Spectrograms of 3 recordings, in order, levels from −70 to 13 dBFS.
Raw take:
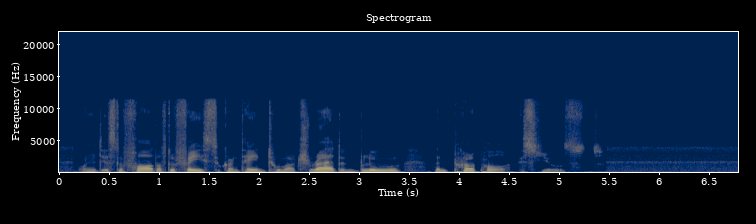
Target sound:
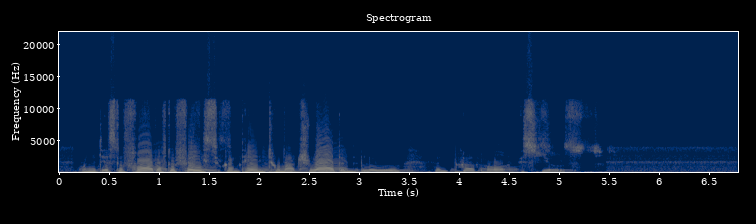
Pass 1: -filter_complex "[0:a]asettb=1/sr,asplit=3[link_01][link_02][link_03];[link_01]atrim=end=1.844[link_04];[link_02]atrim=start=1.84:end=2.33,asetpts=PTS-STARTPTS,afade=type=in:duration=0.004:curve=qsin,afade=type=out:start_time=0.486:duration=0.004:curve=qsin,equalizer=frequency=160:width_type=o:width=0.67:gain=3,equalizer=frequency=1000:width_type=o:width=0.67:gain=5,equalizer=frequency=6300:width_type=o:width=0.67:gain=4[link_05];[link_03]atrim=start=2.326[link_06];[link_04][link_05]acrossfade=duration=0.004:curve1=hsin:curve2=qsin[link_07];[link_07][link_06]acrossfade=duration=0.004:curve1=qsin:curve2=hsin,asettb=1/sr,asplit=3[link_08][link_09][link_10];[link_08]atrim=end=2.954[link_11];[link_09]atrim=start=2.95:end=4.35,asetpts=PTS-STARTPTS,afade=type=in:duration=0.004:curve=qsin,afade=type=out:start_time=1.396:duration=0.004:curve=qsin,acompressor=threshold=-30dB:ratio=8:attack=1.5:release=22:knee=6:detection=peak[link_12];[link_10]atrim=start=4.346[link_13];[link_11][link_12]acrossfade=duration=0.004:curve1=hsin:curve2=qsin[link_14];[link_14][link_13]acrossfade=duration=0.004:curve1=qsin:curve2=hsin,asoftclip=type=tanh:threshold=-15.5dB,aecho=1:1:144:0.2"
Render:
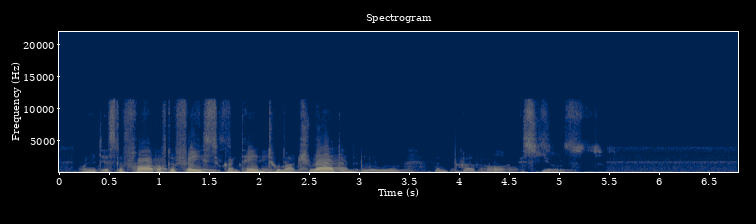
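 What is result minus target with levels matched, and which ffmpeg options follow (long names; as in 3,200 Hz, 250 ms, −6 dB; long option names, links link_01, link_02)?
soft clipping: distortion −8 dB
-filter_complex "[0:a]asettb=1/sr,asplit=3[link_01][link_02][link_03];[link_01]atrim=end=1.844[link_04];[link_02]atrim=start=1.84:end=2.33,asetpts=PTS-STARTPTS,afade=type=in:duration=0.004:curve=qsin,afade=type=out:start_time=0.486:duration=0.004:curve=qsin,equalizer=frequency=160:width_type=o:width=0.67:gain=3,equalizer=frequency=1000:width_type=o:width=0.67:gain=5,equalizer=frequency=6300:width_type=o:width=0.67:gain=4[link_05];[link_03]atrim=start=2.326[link_06];[link_04][link_05]acrossfade=duration=0.004:curve1=hsin:curve2=qsin[link_07];[link_07][link_06]acrossfade=duration=0.004:curve1=qsin:curve2=hsin,asettb=1/sr,asplit=3[link_08][link_09][link_10];[link_08]atrim=end=2.954[link_11];[link_09]atrim=start=2.95:end=4.35,asetpts=PTS-STARTPTS,afade=type=in:duration=0.004:curve=qsin,afade=type=out:start_time=1.396:duration=0.004:curve=qsin,acompressor=threshold=-30dB:ratio=8:attack=1.5:release=22:knee=6:detection=peak[link_12];[link_10]atrim=start=4.346[link_13];[link_11][link_12]acrossfade=duration=0.004:curve1=hsin:curve2=qsin[link_14];[link_14][link_13]acrossfade=duration=0.004:curve1=qsin:curve2=hsin,asoftclip=type=tanh:threshold=-26dB,aecho=1:1:144:0.2"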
